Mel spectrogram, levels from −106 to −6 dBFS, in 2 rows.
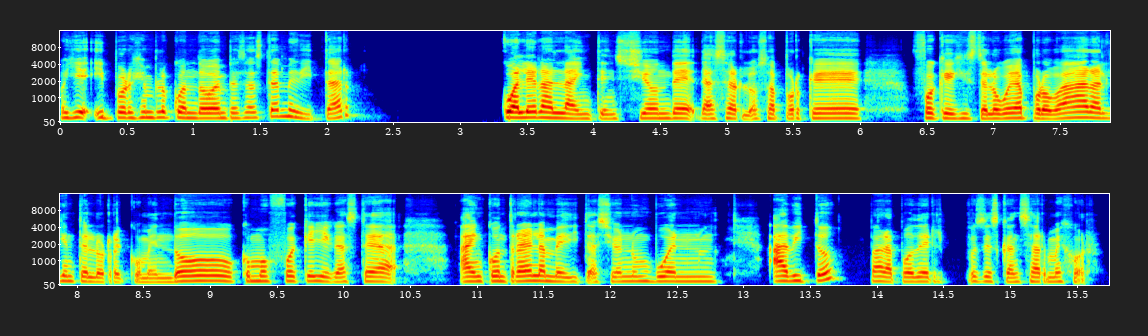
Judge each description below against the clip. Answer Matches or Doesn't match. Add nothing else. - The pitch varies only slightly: Matches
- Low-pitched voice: Doesn't match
